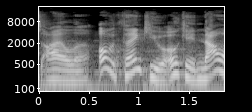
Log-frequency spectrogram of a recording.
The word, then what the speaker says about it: Isla: difficult for example um isla is a correct pronunciation right but people can like call me ayla or ah allah i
